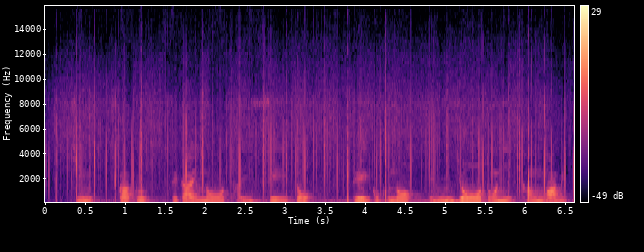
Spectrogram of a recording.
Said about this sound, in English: People told us to listen to the radio 12 noon. They tuned in. At first, it was just static. Then, a voice.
